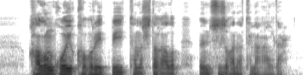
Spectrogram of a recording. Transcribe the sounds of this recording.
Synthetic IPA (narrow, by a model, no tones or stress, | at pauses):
qʰɑlˠəɴqʰo̞jqʰəβəɾe̞t̪̚pe̞jt̪ʰənəʃt̪əʁɑlˠəp̚ | ʏnsɪzʁɑ̰nɑ̰t̪ʰənə̰ʁɑ̰lˠd̪ə̰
